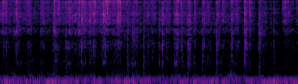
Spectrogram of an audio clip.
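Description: Young leaves gathered from the ground are shaken, giving a continuous soft rustling and crinkling over a steady low hum. Their sound is less dry than that of old dry leaves.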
